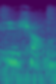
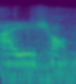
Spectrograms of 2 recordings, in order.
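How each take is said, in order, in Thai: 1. ตัวอักษรแรกอ่านแบบเยอรมัน 2. ตัวอักษรแรกอ่านแบบอังกฤษ (1) "มันก็ไม่ผิดที่คนเยอรมันจะเรียก" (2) "เขาก็ตั้งใจให้มันเป็น, international"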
